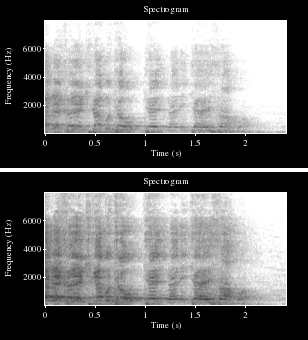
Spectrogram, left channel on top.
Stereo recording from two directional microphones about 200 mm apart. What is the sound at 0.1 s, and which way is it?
Music, 50° right (ahead or behind).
